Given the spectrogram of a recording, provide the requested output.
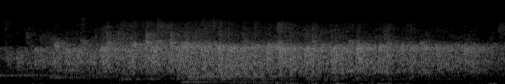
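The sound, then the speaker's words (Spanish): Steady crowd applause, a dense wash of many hands clapping at once, fairly loud and sustained for about five seconds, with a low hum underneath and no talking. “Oh, no deje que ese hermano aplauda solita.”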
